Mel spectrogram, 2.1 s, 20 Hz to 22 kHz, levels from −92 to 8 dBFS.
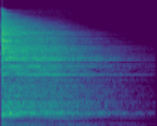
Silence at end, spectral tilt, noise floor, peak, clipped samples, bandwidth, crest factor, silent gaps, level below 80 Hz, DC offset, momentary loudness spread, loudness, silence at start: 0.85 s; 3 dB/octave; -62 dBFS; 0 dBFS; under 0.1%; 16 kHz; 24 dB; none; -70 dBFS; under 0.1%; 23 LU; -21 LUFS; 0 s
